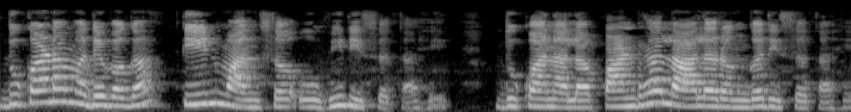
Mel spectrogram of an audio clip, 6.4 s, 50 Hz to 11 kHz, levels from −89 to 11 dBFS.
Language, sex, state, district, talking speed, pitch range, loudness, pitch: Marathi, female, Maharashtra, Sindhudurg, 120 wpm, 210-280 Hz, -17 LUFS, 230 Hz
